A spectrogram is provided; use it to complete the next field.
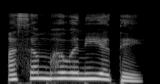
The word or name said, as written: ಅಸಂಭವನೀಯತೆ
